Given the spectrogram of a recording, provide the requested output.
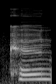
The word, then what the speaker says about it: Kuhn: It's pronounced Kuhn Rikon.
